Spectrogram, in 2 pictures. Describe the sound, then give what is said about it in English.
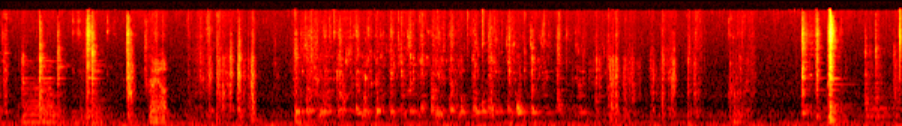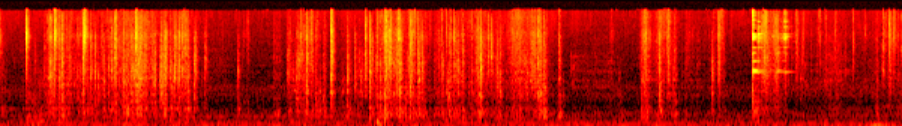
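Tea being made on a boat moored beside another boat: cups and spoons clink and tap in irregular bursts, with scattered sharp knocks and rustles, plus some faint, indistinct voice sounds. “I could have done my usual shouting across the boat while I was making a cup of tea, but because when you have two boats side by side like this, you can hear every single sound.”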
